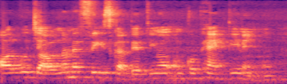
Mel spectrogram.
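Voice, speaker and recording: A woman's fairly low voice with fairly even intonation, amid noticeable background noise and audible room echo. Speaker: home vlogger. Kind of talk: casual vlog chat with cooking. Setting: home kitchen during rain.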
